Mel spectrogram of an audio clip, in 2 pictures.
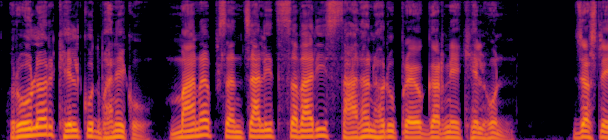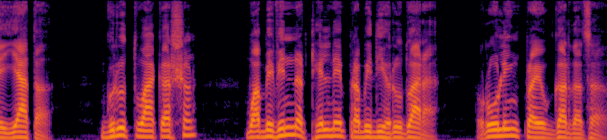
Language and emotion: Nepali, neutral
